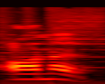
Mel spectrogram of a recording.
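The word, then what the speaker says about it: honour: Sound आ रही है जैसे एच साइलेंट होता है एच ओ जो है ऑनर एन ऑनर an honest man ही इज an honest man एन आर ठीक तो इनमें भी हमारा एन लगेगा।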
